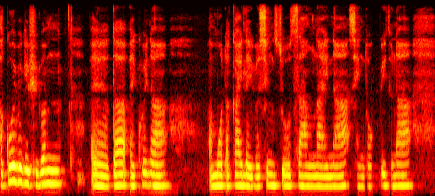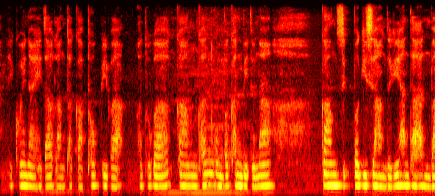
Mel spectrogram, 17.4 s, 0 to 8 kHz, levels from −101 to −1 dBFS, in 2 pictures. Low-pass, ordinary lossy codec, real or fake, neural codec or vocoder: 7.2 kHz; none; real; none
